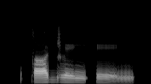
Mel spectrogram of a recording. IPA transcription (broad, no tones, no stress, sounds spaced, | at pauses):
tˤ e ɖ l e ŋ ʔ e ŋ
